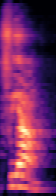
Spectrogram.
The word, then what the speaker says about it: vient: Es el sonido nasal que nos da unir las vocales I, E y a continuación una N. Todo ello hace el sonido vient.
